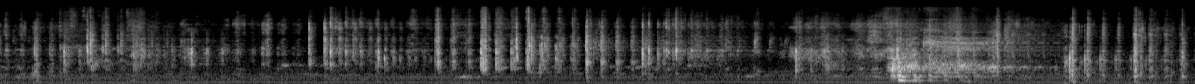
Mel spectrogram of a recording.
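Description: Paper and thin card of a vintage stapled children's book rustling, scratching and crackling as its cover and pages are handled and peeled apart, with a louder stretch about nine seconds in.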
